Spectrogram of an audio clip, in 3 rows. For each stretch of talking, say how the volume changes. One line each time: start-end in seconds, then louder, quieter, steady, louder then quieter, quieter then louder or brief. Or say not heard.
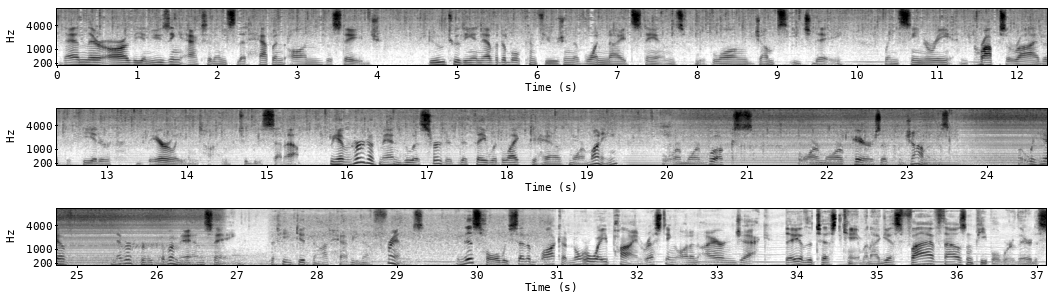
0.0-37.0 steady.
